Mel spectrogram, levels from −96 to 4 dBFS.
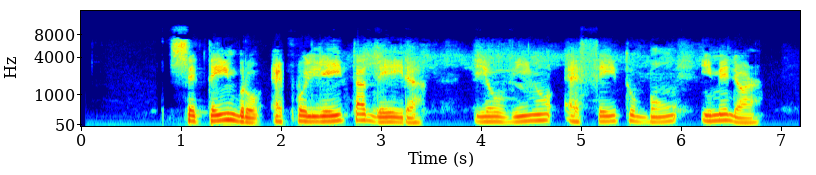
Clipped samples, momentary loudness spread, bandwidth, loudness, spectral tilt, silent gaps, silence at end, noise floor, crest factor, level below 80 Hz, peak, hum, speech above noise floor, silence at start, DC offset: under 0.1%; 10 LU; 7.4 kHz; -18 LUFS; -5 dB/octave; none; 0.45 s; -63 dBFS; 18 dB; -50 dBFS; -2 dBFS; none; 45 dB; 0.9 s; under 0.1%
